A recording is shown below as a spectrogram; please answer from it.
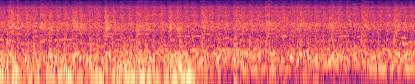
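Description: Gendang beleq ensemble playing: a dense, steady clatter of clashing hand cymbals over large barrel drums. The low drum tones drop away about halfway through, leaving mostly the cymbals.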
